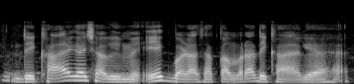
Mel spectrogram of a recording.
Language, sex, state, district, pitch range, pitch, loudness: Hindi, male, Jharkhand, Garhwa, 115-150 Hz, 130 Hz, -16 LUFS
